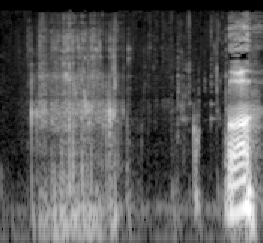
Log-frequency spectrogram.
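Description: A glass of Klopkin's Extra Klopkin liquor is poured for a L'chaim toast, lasting about a second, moderately loud with a gurgling splash; after a brief pause a short, loud vocal exclamation follows.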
